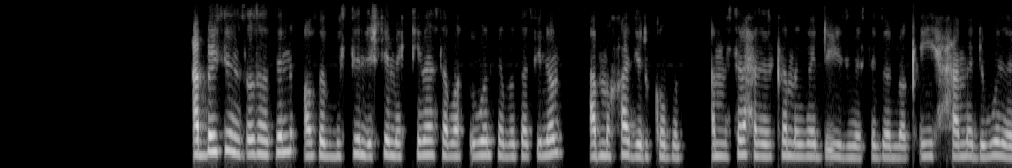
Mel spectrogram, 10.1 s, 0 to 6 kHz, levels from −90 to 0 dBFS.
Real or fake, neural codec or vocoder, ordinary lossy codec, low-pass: fake; codec, 16 kHz, 8 kbps, FunCodec, trained on LibriTTS, 25 frames a second; Opus, 24 kbps; 5.4 kHz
